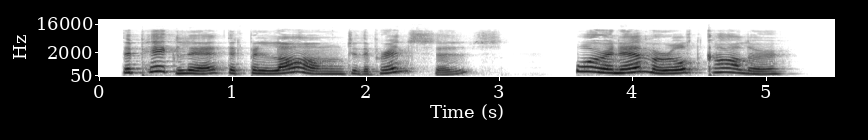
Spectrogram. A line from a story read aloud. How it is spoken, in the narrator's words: said Eureka loudly enough for all to hear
